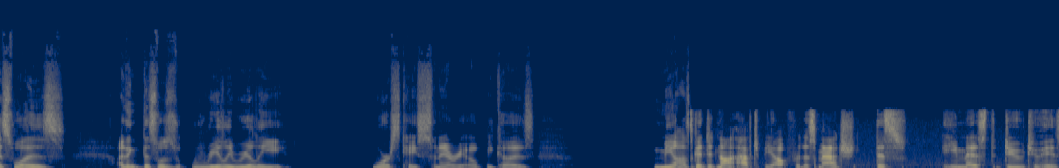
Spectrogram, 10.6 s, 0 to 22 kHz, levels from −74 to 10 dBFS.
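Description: At 6.88 s the speech cuts out for 20 ms. From there to the end, nothing is heard above 7.6 kHz, so the sound turns dull. The level shifts by about 5 dB, and a faint new background noise appears. The likely cause is an input switched to a poorer device.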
